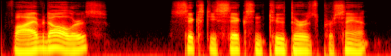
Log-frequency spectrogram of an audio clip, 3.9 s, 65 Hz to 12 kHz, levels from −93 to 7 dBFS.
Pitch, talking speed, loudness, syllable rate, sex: 110 Hz, 140 wpm, -21 LUFS, 3.7 syllables/s, male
